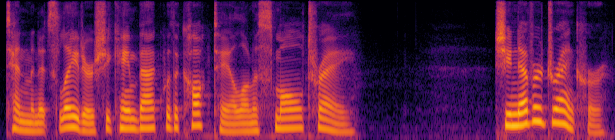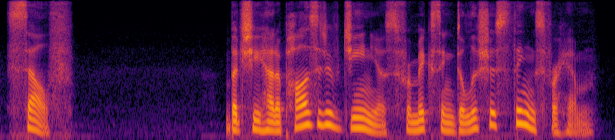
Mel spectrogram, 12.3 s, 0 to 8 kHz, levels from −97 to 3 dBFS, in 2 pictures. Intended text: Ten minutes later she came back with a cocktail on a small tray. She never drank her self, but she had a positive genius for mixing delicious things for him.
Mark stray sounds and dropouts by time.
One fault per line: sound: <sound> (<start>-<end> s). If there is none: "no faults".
no faults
